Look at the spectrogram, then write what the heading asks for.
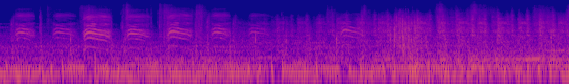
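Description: Crows caw again and again, each call harsh and rising, in a rhythmic run inside the horror game Dead by Daylight, set against a constant droning ambient bed that stays steady throughout.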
